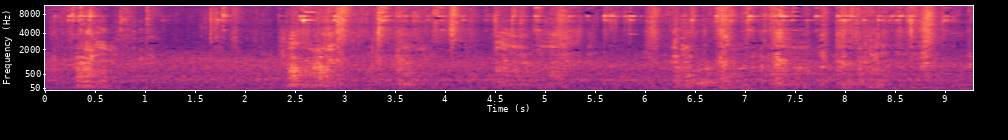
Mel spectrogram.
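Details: Irish Terrier and lurcher, two dogs playing rough together: short, noisy snarling and scuffling bursts, loudest near the start and around the third second, then a steady run of rough, breathy play noises.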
